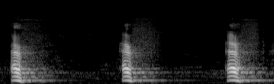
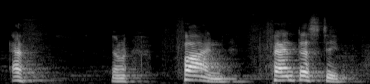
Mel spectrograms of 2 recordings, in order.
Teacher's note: সো এই উচ্চারণটা যখন আপনি করবেন তখন কীভাবে উচ্চারণ করবেন? উচ্চারণ করতে হবে এই নিচে ঠুট যে আছে, এই ঠুট, এই যে দেখেন, এই ঠুটটা দাঁতের নিচে যাবে।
